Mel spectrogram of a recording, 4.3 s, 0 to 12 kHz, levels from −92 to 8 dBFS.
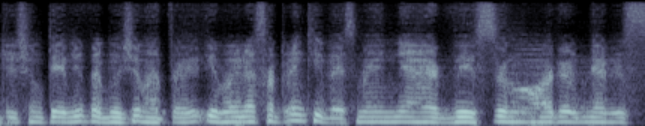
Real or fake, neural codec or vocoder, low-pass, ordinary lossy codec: fake; codec, 44.1 kHz, 0.9 kbps, DAC; 10.8 kHz; MP3, 64 kbps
